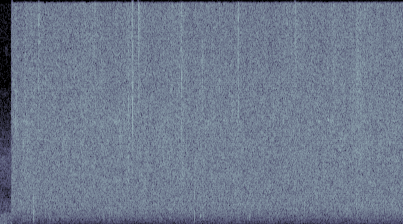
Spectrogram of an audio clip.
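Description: Steady rain falling, an even hiss with scattered individual drops ticking.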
